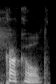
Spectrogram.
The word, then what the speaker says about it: cuckold: Kackold. Kackold. Hur uttalas det? Cuckold.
